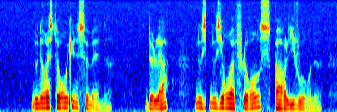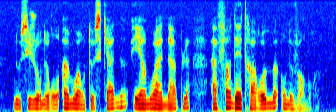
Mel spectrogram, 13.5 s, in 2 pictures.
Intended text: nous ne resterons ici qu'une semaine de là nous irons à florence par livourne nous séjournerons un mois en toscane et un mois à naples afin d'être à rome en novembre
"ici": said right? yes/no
no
